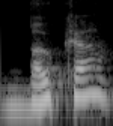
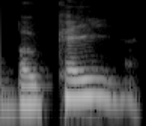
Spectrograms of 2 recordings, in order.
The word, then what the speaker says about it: bokeh: one that i want to mention is called bokeh or bouquet b-o-k-e-h the pronunciation varies and that is also a sort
